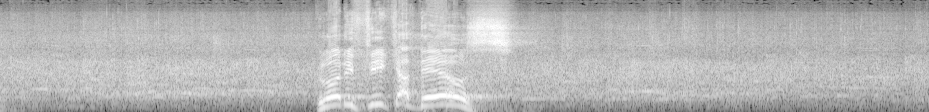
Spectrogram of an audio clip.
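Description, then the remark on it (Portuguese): An audience applauds and gives glory to God during a sermon, a steady, even wash of clapping that lasts the whole clip, while a man speaks briefly over it partway through. “Isso, aplaude e dá glória.”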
